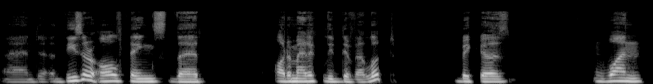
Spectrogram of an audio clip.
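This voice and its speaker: A man co-hosting a casual podcast, chatty and easygoing, with frequent little laughs. His voice is mellow and dark-toned. The sound is dry and close, with no room in it. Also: medium pitch, measured pace, no room sound. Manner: laughs often, relaxed and chatty. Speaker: podcast co-host.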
